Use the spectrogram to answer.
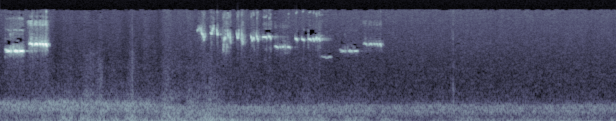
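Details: Jungle flycatcher fluting, used as a lure to prompt a silent bird to sing: a short opening whistle, then a run of separate high clear notes stepping downward, all over a loud continuous low rumble.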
